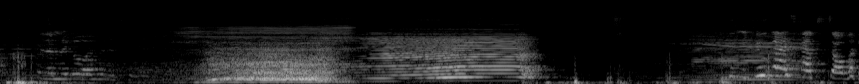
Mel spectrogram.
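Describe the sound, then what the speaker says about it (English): Dairy cows moo on a winter-crowded farm, several long, loud, drawn-out calls close by, with people chatting in the pauses. "You guys have so many dang cows."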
